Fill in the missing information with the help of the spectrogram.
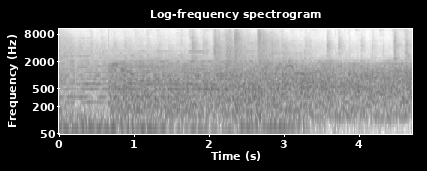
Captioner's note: shuttle engine roars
